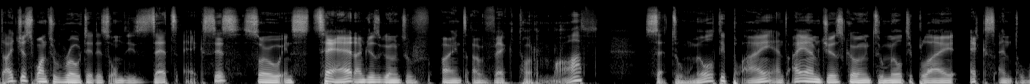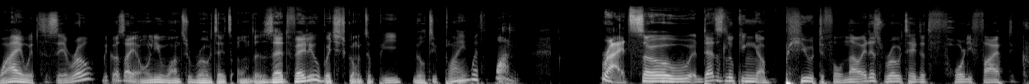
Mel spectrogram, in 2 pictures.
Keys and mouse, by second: 0.8 click, 1.0 click, 1.9 click, 2.2 g, 3.1 g, 3.8 shift+a, 6.4 click, 7.9 click, 11.5-15.1 drag, 15.6 ctrl+z, 16.9 ctrl+s, 18.7 shift+middle drag.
